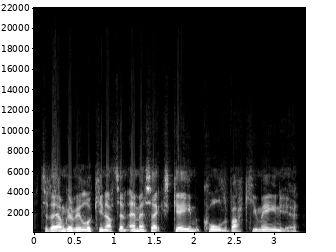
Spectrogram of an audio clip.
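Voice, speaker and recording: A middle-aged man with a croaky voice, reviewing a retro game with dry, wry asides. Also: on the high side, lively intonation, quick pace, no room sound. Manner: dry, mildly wry asides with frequent "uh" fillers. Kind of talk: relaxed spoken review.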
